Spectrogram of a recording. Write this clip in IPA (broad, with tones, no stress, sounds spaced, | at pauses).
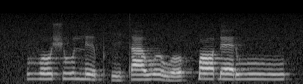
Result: v o˦ ʃ u˦ n ɪ˦˨ pʰ i˨ t a˦ w ʊ˦˨ w o˨˦ k͡p ɔ˦ ɗ ɛ˦ ɾ uː˦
